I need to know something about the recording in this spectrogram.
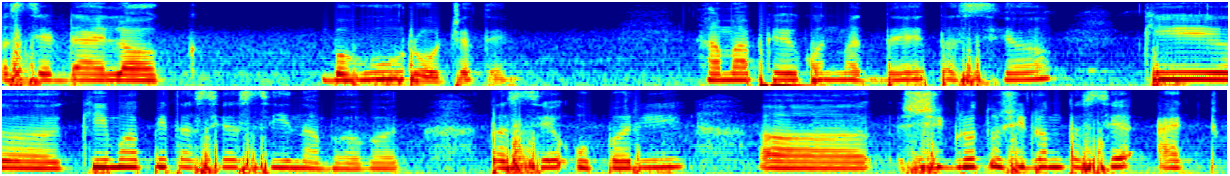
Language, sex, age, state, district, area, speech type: Sanskrit, female, 30-45, Maharashtra, Nagpur, urban, spontaneous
